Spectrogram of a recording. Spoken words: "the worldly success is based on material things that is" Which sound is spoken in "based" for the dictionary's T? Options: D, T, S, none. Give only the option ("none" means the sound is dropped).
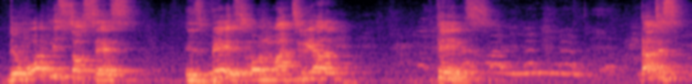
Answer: T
